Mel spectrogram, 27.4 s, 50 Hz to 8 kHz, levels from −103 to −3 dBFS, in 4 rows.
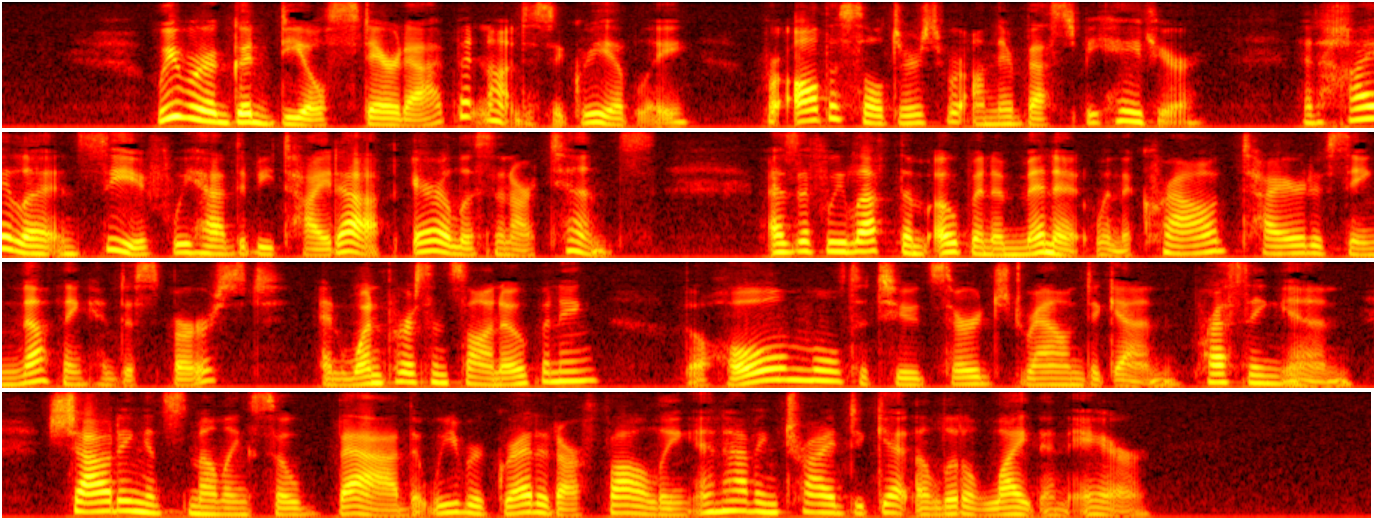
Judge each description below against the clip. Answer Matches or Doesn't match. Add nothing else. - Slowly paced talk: Doesn't match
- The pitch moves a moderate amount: Doesn't match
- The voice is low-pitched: Doesn't match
